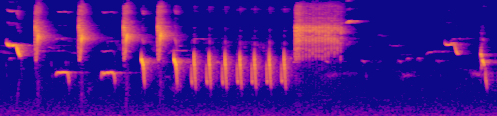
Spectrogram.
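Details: Evening singing nightingale: loud downslurred whips alternate with low flat whistles, then a fast even run of repeated chirps before a harsh grating rattle; after a pause, thin whistled notes resume.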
